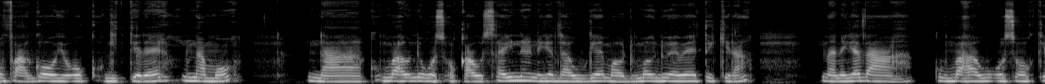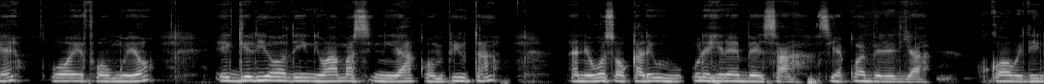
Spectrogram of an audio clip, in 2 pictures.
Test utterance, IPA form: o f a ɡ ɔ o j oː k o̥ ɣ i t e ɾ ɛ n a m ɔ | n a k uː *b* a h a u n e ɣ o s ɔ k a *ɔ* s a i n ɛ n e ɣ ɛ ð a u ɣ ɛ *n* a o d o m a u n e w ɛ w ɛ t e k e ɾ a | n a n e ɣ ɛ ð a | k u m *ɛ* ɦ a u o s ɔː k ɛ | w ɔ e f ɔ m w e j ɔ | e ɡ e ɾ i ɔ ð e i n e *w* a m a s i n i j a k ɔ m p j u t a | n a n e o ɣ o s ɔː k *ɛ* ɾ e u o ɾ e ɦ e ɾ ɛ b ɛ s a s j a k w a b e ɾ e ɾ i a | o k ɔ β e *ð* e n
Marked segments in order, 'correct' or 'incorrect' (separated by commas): incorrect, incorrect, incorrect, incorrect, correct, incorrect, correct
